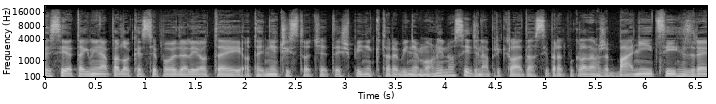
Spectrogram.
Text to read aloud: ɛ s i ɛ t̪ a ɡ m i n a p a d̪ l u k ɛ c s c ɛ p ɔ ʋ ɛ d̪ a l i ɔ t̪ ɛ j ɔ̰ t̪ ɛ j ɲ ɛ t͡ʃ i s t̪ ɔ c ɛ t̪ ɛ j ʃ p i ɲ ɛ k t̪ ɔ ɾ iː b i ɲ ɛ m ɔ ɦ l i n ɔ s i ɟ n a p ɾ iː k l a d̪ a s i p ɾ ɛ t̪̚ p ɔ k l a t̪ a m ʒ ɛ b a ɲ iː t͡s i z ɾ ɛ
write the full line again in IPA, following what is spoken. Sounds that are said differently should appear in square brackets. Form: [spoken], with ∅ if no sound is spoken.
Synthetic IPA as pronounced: ɛ s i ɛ t̪ a ɡ m i n a p a d̪ l [ɔ] k ɛ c s c ɛ p ɔ ʋ ɛ d̪ a l i ɔ t̪ ɛ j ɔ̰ t̪ ɛ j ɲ ɛ t͡ʃ i s t̪ ɔ c ɛ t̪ ɛ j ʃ p i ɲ ɛ k t̪ ɔ ɾ [ɛː] b i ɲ ɛ m ɔ ɦ l i n ɔ s i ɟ n a p ɾ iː k l a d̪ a s i p ɾ ɛ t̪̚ p ɔ k l a [d̪] a m ʒ ɛ b a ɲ iː t͡s i z ɾ ɛ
